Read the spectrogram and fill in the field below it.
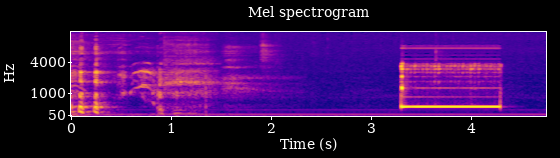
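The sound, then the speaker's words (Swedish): A single one-second ringback tone of an outgoing phone call sounds clearly over a low steady hum, preceded by faint handling clatter and breathing. “Ska vi ringa upp honom lite snabbt?”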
